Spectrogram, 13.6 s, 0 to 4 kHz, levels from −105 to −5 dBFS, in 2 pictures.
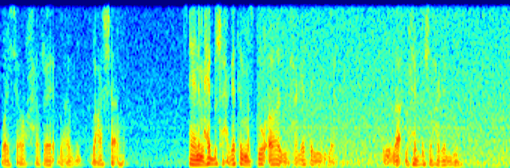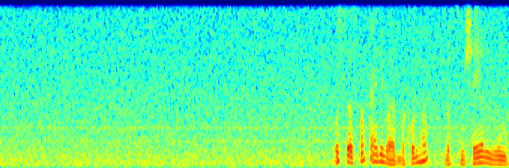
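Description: No technical faults are audible in the speech: the room's background noise rises by about 14 dB from roughly three and a half seconds in and then sits about 18 dB below the speech as part of the recording itself, and the call path band-limits everything to 4 kHz, which fits a narrowband telephone codec such as G.711.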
